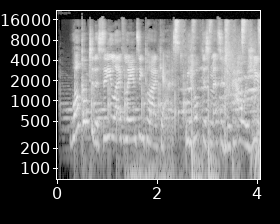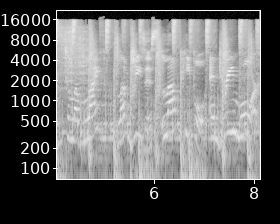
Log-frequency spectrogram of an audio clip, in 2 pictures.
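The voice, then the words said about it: Beautiful DJ radio voice. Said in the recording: “She's got the DJ radio voice that just sounds so beautiful”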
